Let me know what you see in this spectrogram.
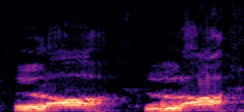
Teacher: আপনার কিন্তু জিহবার যে মাথা রয়েছে সেটি কিন্তু উপরে যাতে মাড়ির সাথে লেগে যাবে পাশাপাশি দেখবেন দুই দিকে যে ফাঁকা জায়গা আছে এখান দিয়ে বাতাস বের হয়ে যাবে এই যে পাশ দিয়ে যে বাতাসটা বের হয়ে যাচ্ছে। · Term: পার্ষিক ধ্বনি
